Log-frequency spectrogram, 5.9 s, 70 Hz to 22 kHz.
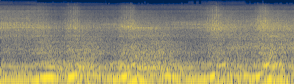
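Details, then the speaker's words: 1995 Jeep Cherokee XJ, first start in 6 months after storage and a starter replacement: catches quickly, settles to steady smooth idle with slight rev rises, no knocks or misfires; normal start and idle. "First start up in 6 months, cranked over right away. Couldn't be happier with that."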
